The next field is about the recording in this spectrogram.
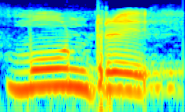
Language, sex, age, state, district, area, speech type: Tamil, male, 30-45, Tamil Nadu, Cuddalore, rural, read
